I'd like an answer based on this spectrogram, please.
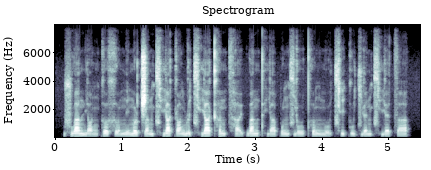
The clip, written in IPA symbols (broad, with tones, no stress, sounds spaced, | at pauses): ʂ w ä˥ n̪ j ɑ̰˨˩ ŋ k ɤ˥˩ x ɤ̰˨˩ n̪ i˧˥ n ɤ˧˥ ʈ͡ʂ a˧˥ n t͡ɕʰ j ä˥˩ k ɑ˧˥ ŋ ɻ ɤ˧ t͡ɕʰ j ä˥ kʰ ə˥˩ n t͡sʰ a̰˨˩ ɪ̯ p w a˥ n t̪ʰ j ä˧˥ p ʊ˥˩ ŋ ɕ j o˧˥ ʊ̯ t̪ʰ ɤ˥˩ ŋ n̪ o̰˨˩ ʊ̯ t͡ɕʰ i˥˩ k u˧˥ t͡ɕ ɥ ɛ˧˥ n t͡ɕʰ j ɛ˥˩ t͡s ä˧˥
